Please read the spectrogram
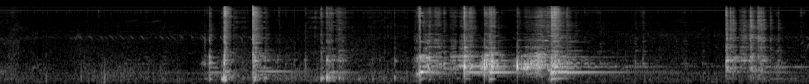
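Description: Metal mess kit being taken apart: the lid and pan clank and clink against each other several times, each knock ringing briefly, with one more clank near the end.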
